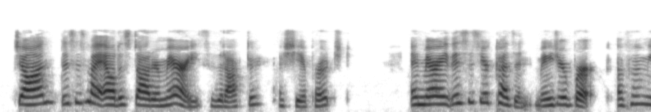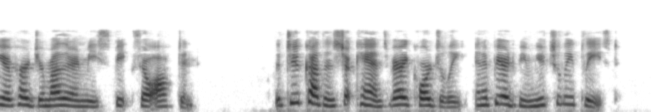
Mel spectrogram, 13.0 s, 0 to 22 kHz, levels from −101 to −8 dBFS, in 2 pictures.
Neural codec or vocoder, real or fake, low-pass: none; real; 7.2 kHz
